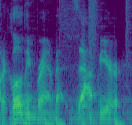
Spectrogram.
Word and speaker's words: Zapier: They have to actually create a commercial that Zapier makes you happier, right? That it rhymes with the word happier so that people would know how to actually say it.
